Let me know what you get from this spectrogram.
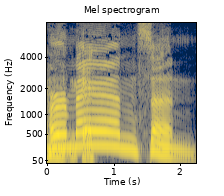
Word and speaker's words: Hermansson: hermansson okay. that's better that's the one you're supposed to go with apparently herman ssson because I think of it as Hermanson, but then you have the double S's.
